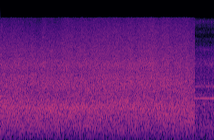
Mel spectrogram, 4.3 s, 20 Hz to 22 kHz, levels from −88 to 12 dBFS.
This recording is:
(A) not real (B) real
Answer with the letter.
B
